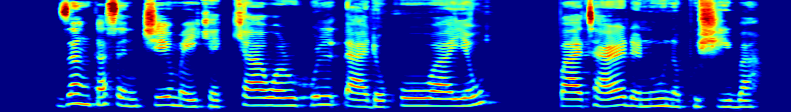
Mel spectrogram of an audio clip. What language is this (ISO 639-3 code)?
hau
